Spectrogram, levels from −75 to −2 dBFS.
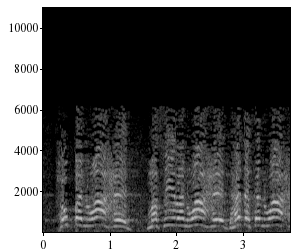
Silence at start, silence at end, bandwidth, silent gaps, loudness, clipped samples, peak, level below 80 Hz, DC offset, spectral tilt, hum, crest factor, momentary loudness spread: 0 s; 0 s; 6.6 kHz; none; -26 LUFS; under 0.1%; -14 dBFS; -60 dBFS; under 0.1%; -3 dB/octave; none; 12 dB; 6 LU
